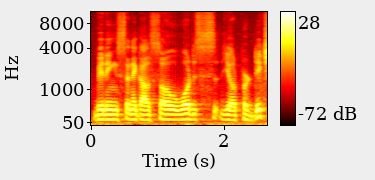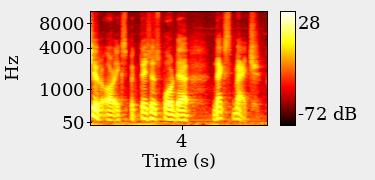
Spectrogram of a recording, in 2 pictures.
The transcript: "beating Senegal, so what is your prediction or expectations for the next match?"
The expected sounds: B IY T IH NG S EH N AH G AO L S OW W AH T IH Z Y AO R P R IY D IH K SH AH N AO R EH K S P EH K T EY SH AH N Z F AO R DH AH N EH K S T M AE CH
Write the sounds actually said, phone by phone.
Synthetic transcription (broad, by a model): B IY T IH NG S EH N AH G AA L S OW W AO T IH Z Y AO R P R IY D IH K SH AH N AO R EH K S P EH K T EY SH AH N S F AO R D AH N EH K S T M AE CH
